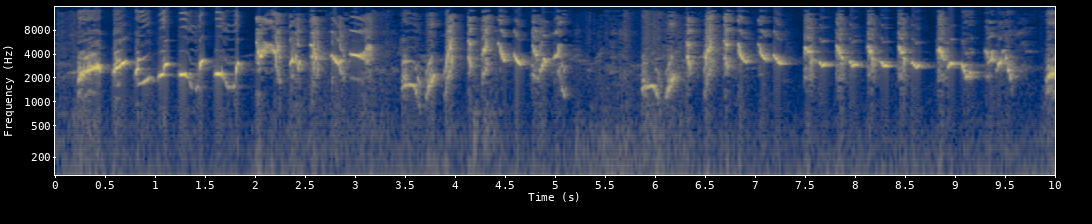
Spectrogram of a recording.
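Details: Nearly continuous, loud Oriental magpie-robin song, used to encourage other magpie-robins to sing in full, with rapid rhythmic whistled notes and harsh chattering in long bursts, broken by one short pause.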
